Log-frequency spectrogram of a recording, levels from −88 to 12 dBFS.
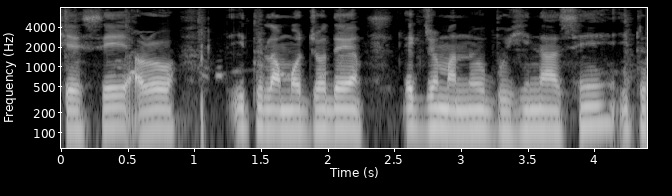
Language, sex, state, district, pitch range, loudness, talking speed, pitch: Nagamese, male, Nagaland, Kohima, 110-115 Hz, -16 LUFS, 150 wpm, 110 Hz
